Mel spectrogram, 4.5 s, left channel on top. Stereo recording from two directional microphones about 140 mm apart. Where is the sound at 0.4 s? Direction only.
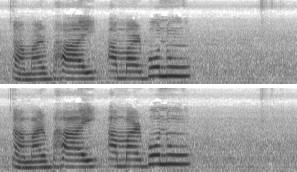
5° right (ahead or behind).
